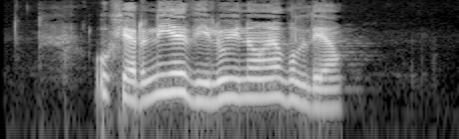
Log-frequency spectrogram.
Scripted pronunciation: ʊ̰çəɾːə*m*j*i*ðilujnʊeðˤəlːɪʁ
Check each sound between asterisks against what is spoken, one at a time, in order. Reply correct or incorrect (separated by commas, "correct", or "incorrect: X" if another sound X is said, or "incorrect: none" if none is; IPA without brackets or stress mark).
incorrect: n, incorrect: æ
